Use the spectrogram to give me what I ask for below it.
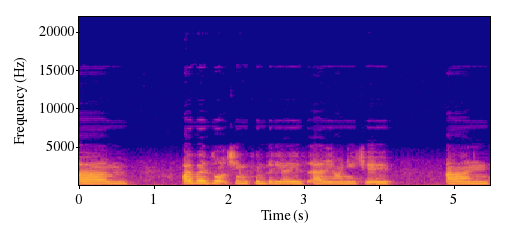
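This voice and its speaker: A woman talks at a fairly high pitch. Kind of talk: casual vlog talk to camera.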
